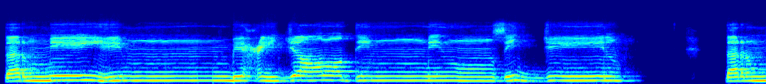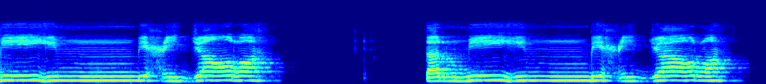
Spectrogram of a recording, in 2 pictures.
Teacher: mim sukun bertemu dengan ba, dan bacaannya itu agak ditahan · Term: al-ikhfa'u syafawi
